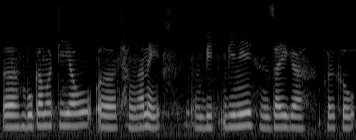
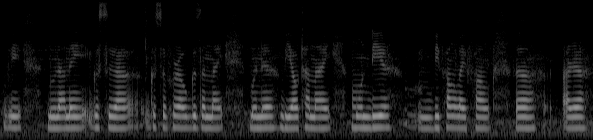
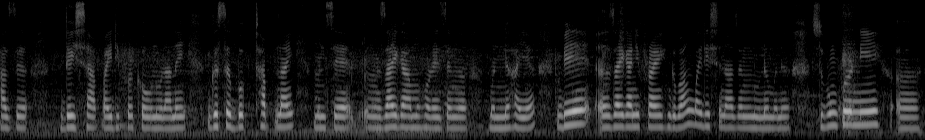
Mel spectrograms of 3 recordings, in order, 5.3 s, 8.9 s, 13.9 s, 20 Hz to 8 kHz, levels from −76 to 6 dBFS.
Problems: low volume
